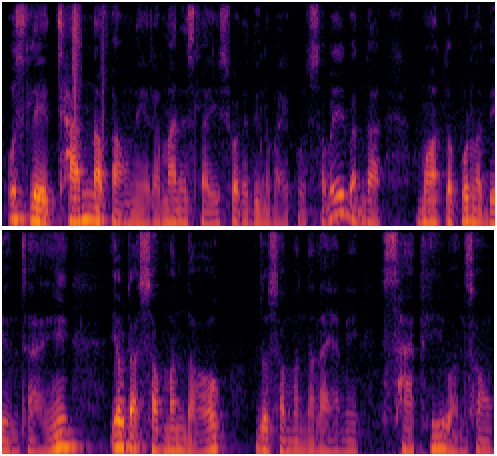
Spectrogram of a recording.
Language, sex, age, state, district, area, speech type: Nepali, male, 30-45, West Bengal, Darjeeling, rural, spontaneous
